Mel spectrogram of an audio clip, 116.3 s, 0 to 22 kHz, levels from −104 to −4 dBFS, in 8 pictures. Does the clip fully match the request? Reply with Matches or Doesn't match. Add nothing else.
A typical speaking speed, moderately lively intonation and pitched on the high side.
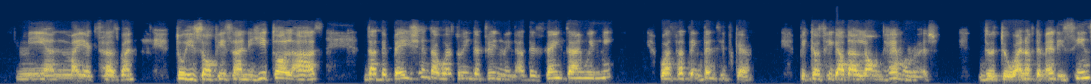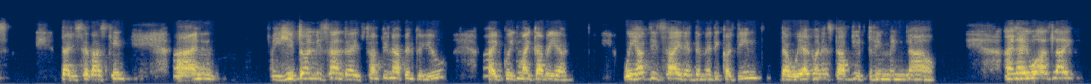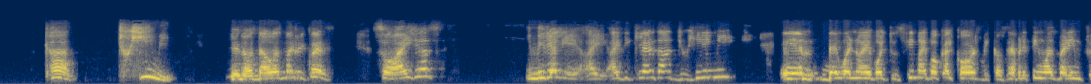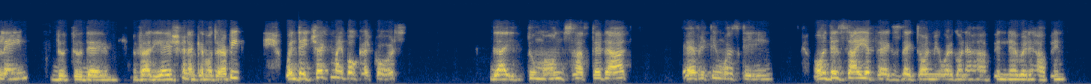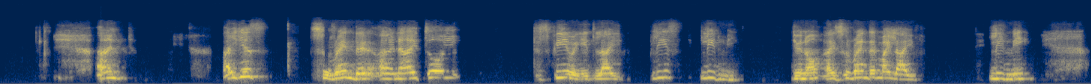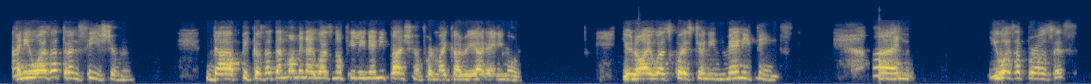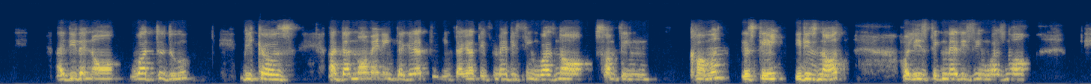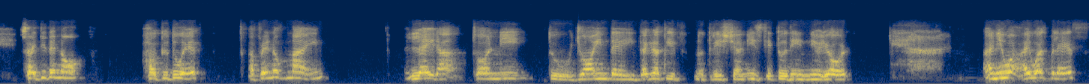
Doesn't match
